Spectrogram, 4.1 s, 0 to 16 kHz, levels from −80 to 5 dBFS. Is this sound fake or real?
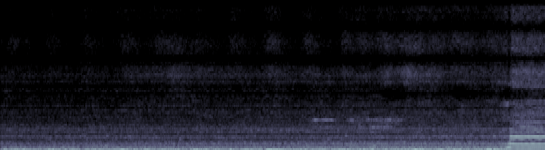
fake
